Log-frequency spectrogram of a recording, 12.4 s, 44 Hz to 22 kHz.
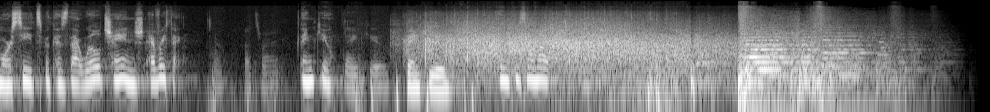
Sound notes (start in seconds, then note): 4.9 applause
